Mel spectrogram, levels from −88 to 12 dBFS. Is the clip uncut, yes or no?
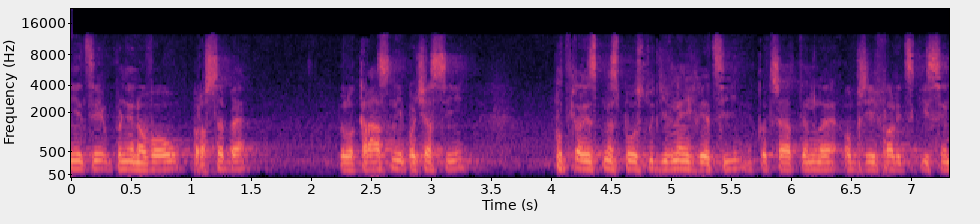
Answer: yes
